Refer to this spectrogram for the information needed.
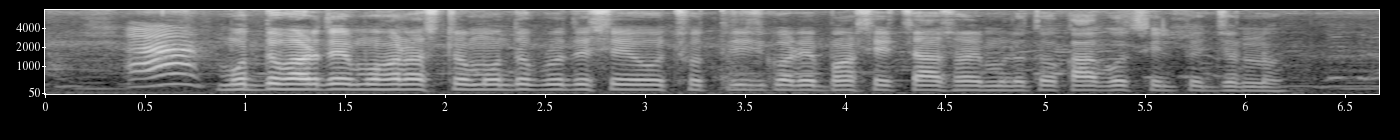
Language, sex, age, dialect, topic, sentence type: Bengali, male, 25-30, Northern/Varendri, agriculture, statement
